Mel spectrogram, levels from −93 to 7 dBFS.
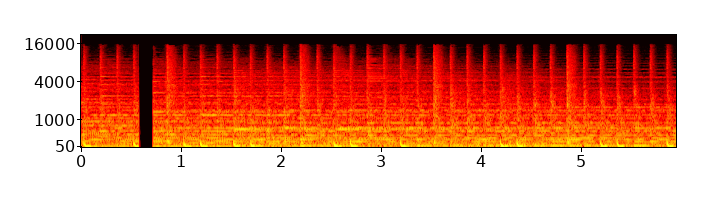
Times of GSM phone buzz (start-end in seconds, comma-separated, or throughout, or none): none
